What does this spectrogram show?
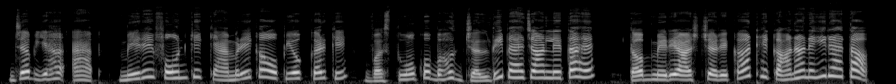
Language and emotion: Hindi, surprised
